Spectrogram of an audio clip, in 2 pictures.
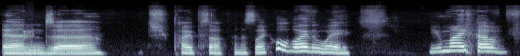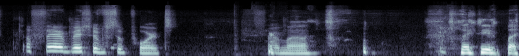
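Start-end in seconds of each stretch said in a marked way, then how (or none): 2.8-10.4 put-on English-accented character voice. Voicing a character who mentions support from lady elaine: english accent. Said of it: "You're using your English voice and not your Avalon voice?".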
